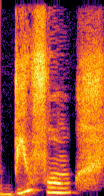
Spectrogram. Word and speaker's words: Buffon: insistía muchísimo en pronunciar el nombre de Buffon correctamente. Entonces, cada vez que hablaba de Buffon decía Buffon.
